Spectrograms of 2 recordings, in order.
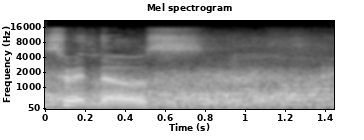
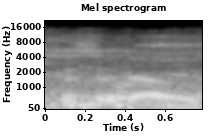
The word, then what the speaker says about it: Swindells: No, that's not how you spell it. What, Swindells? Yeah. Swindles? Swindells. Swindells. I've got Swindells. Swindells. Oh shit. I've been saying it wrong all this time. Swindells? You don't know. It's one out on camera. It's like Wastel. Wastel. It's Wastel. And then I'm pretty sure it's Swindells. Okay.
